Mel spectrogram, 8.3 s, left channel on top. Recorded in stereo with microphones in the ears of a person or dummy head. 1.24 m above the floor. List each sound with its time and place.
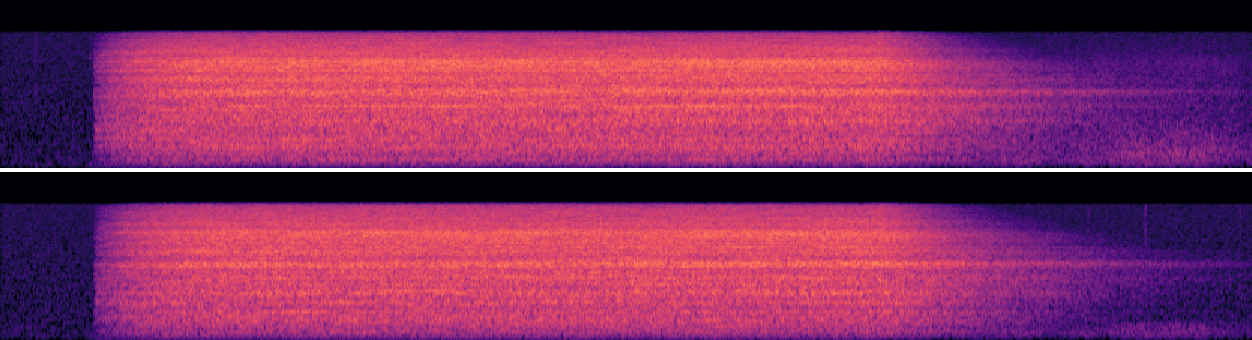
0.6 s a hair dryer: 35° left (ahead or behind), 1.9 m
